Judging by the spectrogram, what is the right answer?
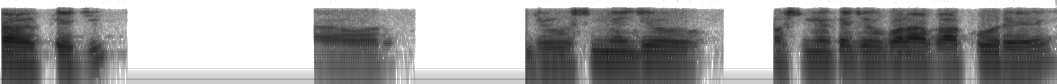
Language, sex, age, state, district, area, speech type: Hindi, male, 30-45, Uttar Pradesh, Chandauli, rural, conversation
